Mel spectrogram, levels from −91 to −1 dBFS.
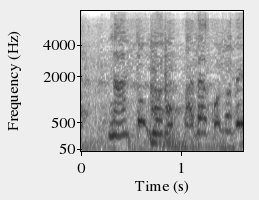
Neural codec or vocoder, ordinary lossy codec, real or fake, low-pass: codec, 24 kHz, 6 kbps, HILCodec; Opus, 16 kbps; fake; 7.2 kHz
